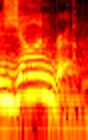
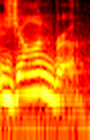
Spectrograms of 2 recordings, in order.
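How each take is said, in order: The two takes are said the same way.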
